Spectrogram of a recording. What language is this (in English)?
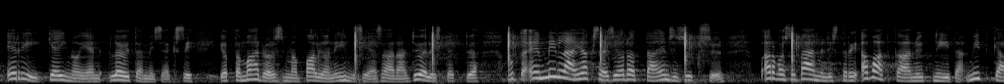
Finnish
